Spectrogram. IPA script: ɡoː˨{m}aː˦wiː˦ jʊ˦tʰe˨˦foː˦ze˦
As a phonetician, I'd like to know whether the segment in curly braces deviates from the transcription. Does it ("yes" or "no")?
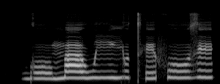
no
